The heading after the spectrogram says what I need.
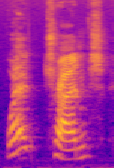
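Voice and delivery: ordinary delivery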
